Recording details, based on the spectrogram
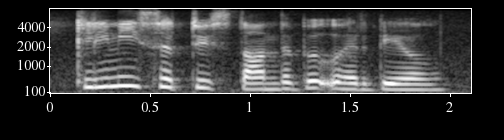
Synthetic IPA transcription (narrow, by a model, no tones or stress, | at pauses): klinisətustɑndəbəʔuərdeəlˠ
